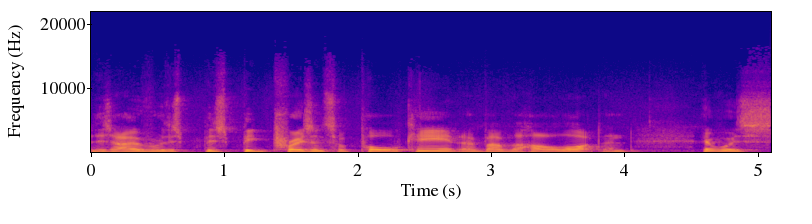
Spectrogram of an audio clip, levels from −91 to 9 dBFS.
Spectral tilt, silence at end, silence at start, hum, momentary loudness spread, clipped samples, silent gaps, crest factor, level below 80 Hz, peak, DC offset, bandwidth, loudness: -5.5 dB/octave; 0 s; 0 s; none; 8 LU; under 0.1%; none; 18 dB; -68 dBFS; -6 dBFS; under 0.1%; 13.5 kHz; -23 LUFS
